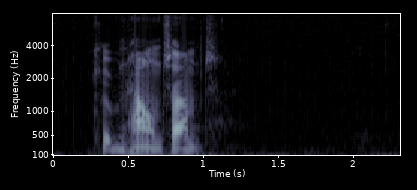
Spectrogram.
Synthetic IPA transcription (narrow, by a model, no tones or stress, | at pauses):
kʰøb̥n̩ɦɑ̈ʊ̰nsɑ̈m̰d̥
